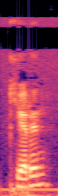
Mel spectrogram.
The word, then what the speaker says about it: quieren: And then quieren is back to the first syllable again, that can radically do a radical change.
